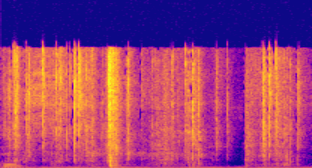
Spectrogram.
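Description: Plastic packaging crinkling as it is handled by hand, with one sharper click about three-quarters of a second in.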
